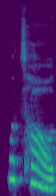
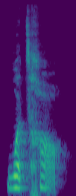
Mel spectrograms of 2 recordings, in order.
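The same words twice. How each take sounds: First: It sounds excited and screamed. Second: It sounds angry and shouted.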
